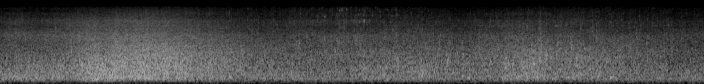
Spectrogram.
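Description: Logo-intro sound effect of rushing, surf-like water noise that swells about a second in, then eases to a steady wash.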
